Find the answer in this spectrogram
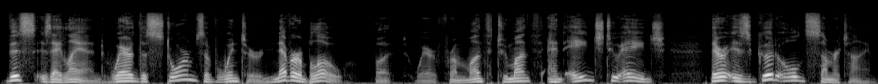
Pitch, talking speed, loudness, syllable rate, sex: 125 Hz, 185 wpm, -20 LUFS, 4.4 syllables/s, male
